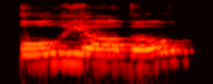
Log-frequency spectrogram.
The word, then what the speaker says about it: Oliabo: I think that's all the time we've got right now for questions, but again, Olabo, that's how you pronounce it.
